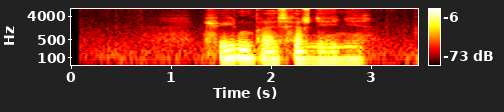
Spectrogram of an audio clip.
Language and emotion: Russian, sad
